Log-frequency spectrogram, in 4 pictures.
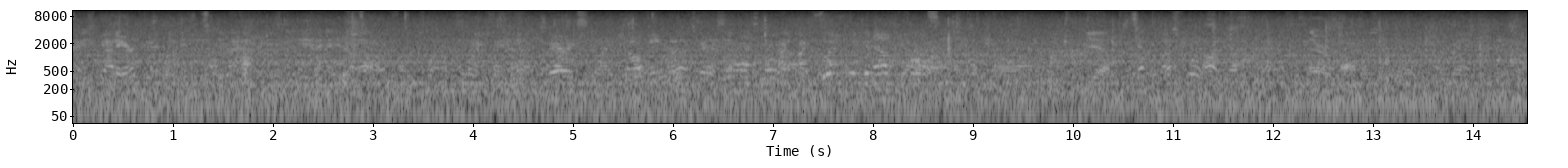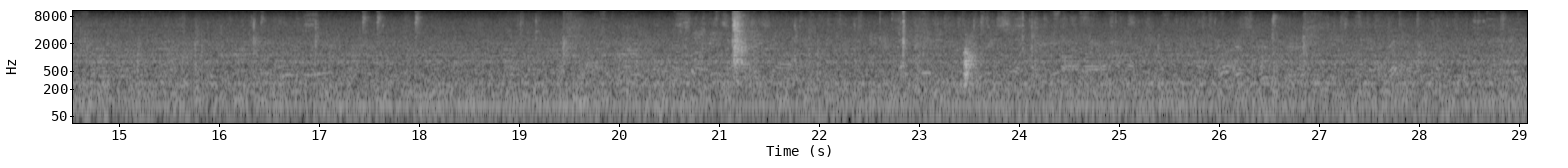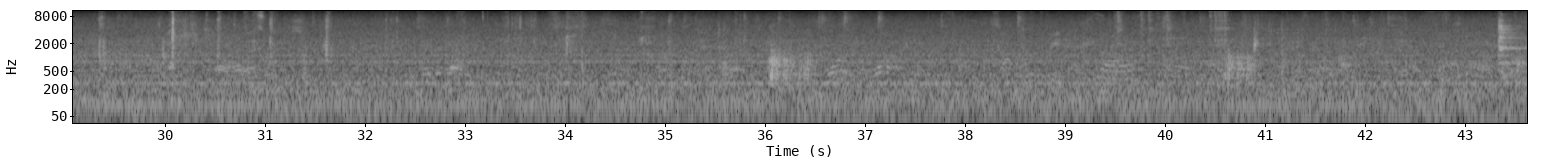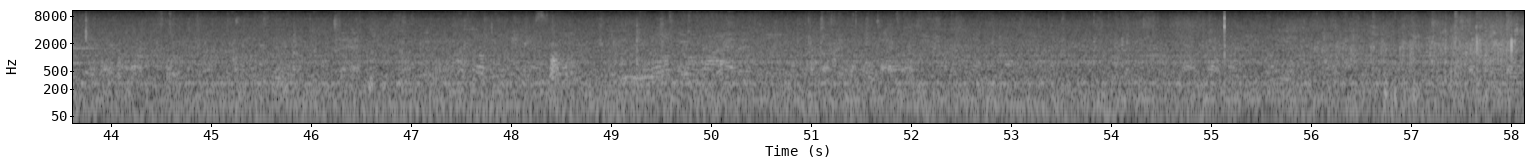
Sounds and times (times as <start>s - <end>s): Speech: 0.0s - 58.1s.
